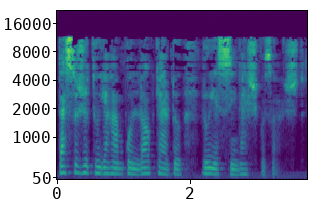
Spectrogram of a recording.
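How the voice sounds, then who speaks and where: A woman's voice: rumbling low, fairly even intonation, a little mellow, husky. A woman reading a children's story aloud expressively and speaking fondly to her young listeners.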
